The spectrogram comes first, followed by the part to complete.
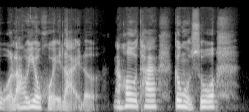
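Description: With ordinary pitch variation, a woman speaks at medium pitch and a moderate pace. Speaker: clinical psychologist and podcaster. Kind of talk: casual interview chat.

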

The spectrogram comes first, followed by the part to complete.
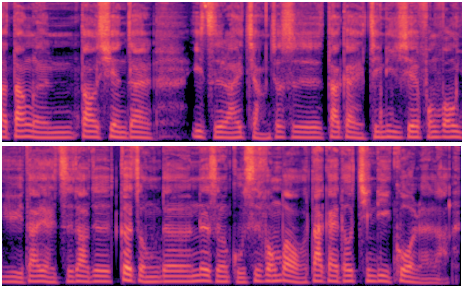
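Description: At a moderate pace, a man speaks in a dark, mellow tone at medium pitch with fairly even intonation, on a very clean recording with a silent background. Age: 50s. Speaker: veteran stock investor. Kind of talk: casual interview chat.

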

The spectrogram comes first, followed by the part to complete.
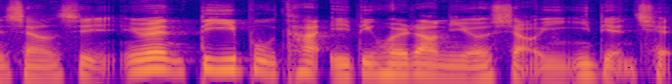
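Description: A man with a Taiwanese accent speaks with lively intonation on a very clean recording with a silent background. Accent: Taiwanese Mandarin. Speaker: podcast co-host. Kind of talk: casual chat.

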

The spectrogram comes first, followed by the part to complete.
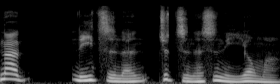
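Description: A normal speaking voice with lively intonation at a fairly slow pace, on a very clean recording with a silent background. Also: man. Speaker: podcast co-host. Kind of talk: casual chat.

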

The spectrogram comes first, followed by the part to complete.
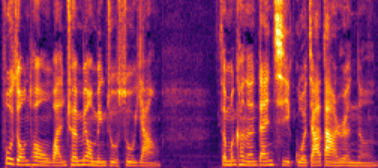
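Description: A woman speaks with a Taiwanese accent and ordinary pitch variation. The recording is very clean, with a silent background. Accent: Taiwanese Mandarin. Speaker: podcast host, book reviewer. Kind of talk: book review narration. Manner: animated.

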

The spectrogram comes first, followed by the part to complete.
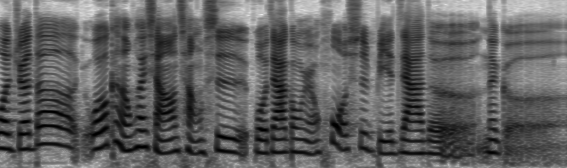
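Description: The speech moves at a very slow pace with hardly any pauses. Its intonation is lively. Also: woman, fairly high pitch for a woman. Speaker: former work-and-travel participant. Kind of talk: casual interview chat.

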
